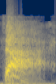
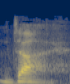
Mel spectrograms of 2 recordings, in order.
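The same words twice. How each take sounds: First: Loud, forceful single word; emphatic answer. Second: Low, softer grave repeat; grave echo. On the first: Preacher completing the verse for congregation, emphatic and loud. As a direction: hit the word hard after a pause. Answers own question loudly. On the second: Preacher repeating the verse's word to congregation, grave and low. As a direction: let it drop low and soft. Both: Real, not acted.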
